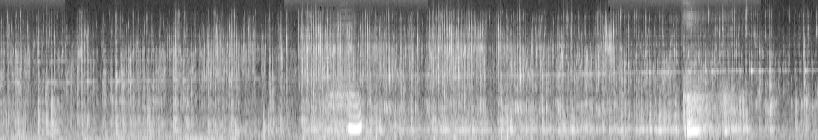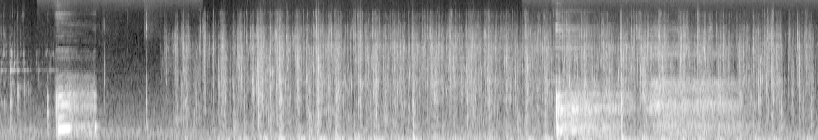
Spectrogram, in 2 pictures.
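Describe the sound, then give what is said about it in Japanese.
Cleaning solution is mixed in a bottle for a nasal rinse: quiet trickling and sloshing liquid with small plastic clicks and taps. A few brief, slightly louder splashes rise above a soft, steady background. “先ほどと同じ分量で、洗浄液をまずは作って”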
